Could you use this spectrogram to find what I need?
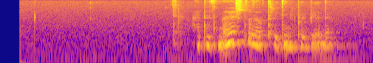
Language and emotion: Russian, neutral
